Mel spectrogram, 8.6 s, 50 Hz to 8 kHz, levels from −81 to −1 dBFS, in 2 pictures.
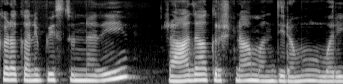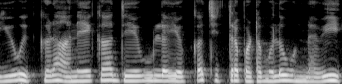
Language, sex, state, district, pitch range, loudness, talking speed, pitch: Telugu, female, Telangana, Hyderabad, 170-195 Hz, -15 LUFS, 75 wpm, 185 Hz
